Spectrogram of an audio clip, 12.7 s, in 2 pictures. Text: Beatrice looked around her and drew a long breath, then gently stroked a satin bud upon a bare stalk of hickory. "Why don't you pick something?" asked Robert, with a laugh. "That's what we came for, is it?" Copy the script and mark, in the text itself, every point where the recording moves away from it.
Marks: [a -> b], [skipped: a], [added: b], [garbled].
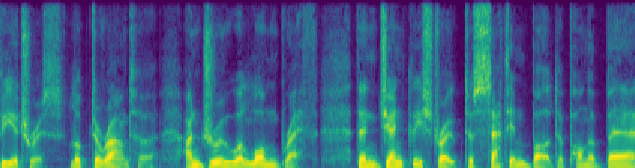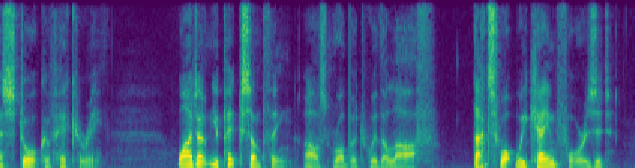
Beatrice looked around her and drew a long breath, then gently stroked a satin bud upon a bare stalk of hickory. "Why don't you pick something?" asked Robert, with a laugh. "That's what we came for, is it?"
